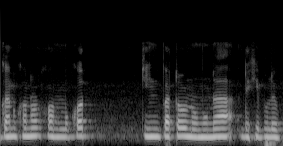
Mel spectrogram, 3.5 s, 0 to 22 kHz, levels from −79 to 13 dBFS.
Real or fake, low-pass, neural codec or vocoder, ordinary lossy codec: fake; none; codec, 16 kHz, 6 kbps, DAC; none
